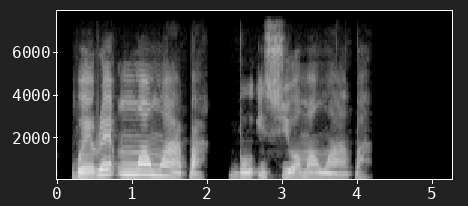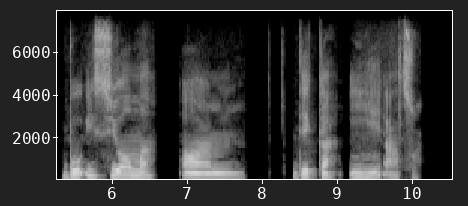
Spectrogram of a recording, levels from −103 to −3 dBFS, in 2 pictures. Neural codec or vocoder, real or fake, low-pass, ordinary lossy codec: none; real; none; none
